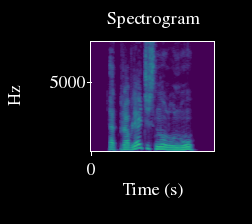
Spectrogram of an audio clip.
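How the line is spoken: Grumbling. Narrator (Russian): проворчал Бомпар

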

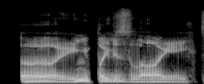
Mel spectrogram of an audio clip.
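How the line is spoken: Snorting driver. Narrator (Russian): хмыкнул водитель

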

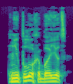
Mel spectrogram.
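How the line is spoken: Wry snort. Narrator (Russian): хмыкнул он

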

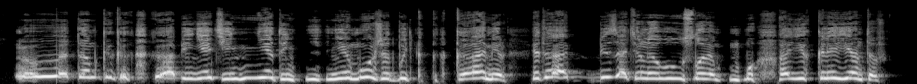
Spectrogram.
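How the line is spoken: Quick soothing, stuttering. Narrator (Russian): быстро успокоил комедианта Джаб, не переставая при этом заикаться

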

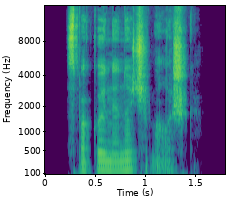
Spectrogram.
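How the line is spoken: Soft whisper. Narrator (Russian): прошептал Каган

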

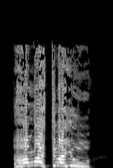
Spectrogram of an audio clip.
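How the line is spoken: Yelling from bathroom, cold shock. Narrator (Russian): вопила из ванной комнаты через минуту, так как этот негодяй нисколько не предупредил, что воду напустил одну холодную

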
